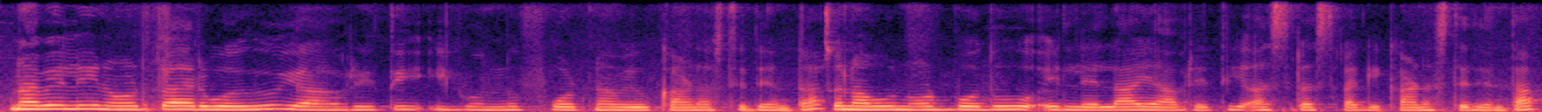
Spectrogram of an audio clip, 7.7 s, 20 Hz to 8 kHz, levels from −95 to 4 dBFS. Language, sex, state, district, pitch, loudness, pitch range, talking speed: Kannada, female, Karnataka, Chamarajanagar, 215 Hz, -16 LUFS, 200-230 Hz, 165 wpm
